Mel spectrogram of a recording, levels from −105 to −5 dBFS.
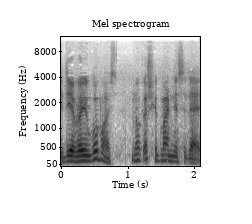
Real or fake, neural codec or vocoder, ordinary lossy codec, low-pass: fake; codec, 24 kHz, 0.9 kbps, WavTokenizer, medium speech release version 2; AAC, 48 kbps; 10.8 kHz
